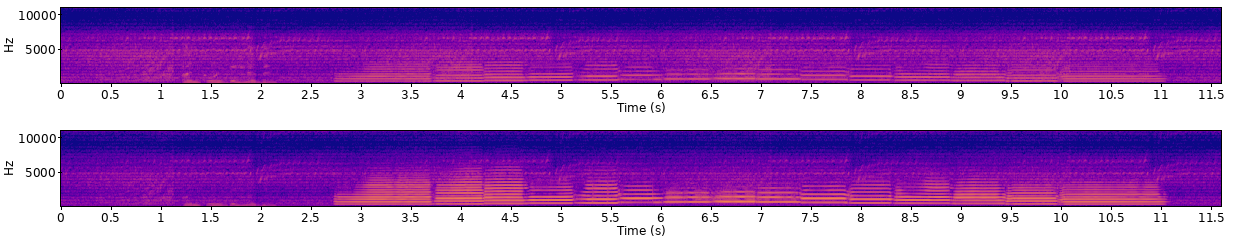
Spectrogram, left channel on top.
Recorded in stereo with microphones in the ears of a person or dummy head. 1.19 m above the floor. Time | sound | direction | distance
0.0 | a drone | 10° left (ahead or behind) | ?
1.2 | a man speaking | 60° left (ahead or behind) | ?
2.7 | a trumpet | 65° right (ahead or behind) | ?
